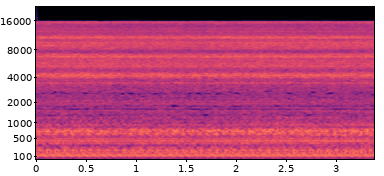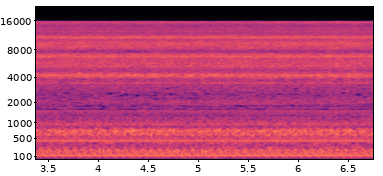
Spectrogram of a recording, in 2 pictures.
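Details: Steady loud mechanical hum and buzz of a compressor nebulizer running continuously, delivering vet-prescribed vaporized medication to a guinea pig with a minor upper respiratory infection; nebulizer running.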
